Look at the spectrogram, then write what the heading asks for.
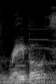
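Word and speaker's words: Rehoboth: am in a town whose name I can't pronounce it's r e h o b o th so raybo I love this little hotel that I'm in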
